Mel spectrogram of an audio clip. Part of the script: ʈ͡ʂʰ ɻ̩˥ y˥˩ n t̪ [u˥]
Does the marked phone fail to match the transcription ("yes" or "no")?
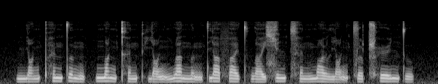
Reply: yes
